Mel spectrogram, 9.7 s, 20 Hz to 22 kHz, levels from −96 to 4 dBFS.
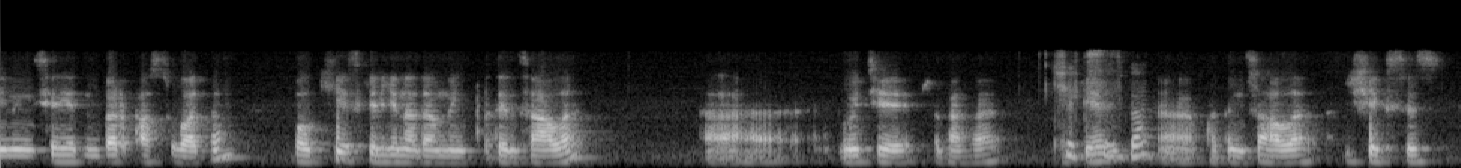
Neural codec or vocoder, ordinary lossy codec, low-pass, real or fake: none; none; 7.2 kHz; real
